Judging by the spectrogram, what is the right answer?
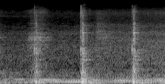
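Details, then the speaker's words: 2005 Toyota Vios/Limo Gen 1, front left wheel clunks over rough roads; striking the tyre gives three sharp metallic knocks like metal hitting metal, from a loose, worn brake caliper piston housing. "ini kan ada suara-suara yang aneh ya. Kayak besi beradu gitu. Ini biasanya tanda-tanda dari rumah piston kalipernya udah kalah ya. Udah oblak."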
